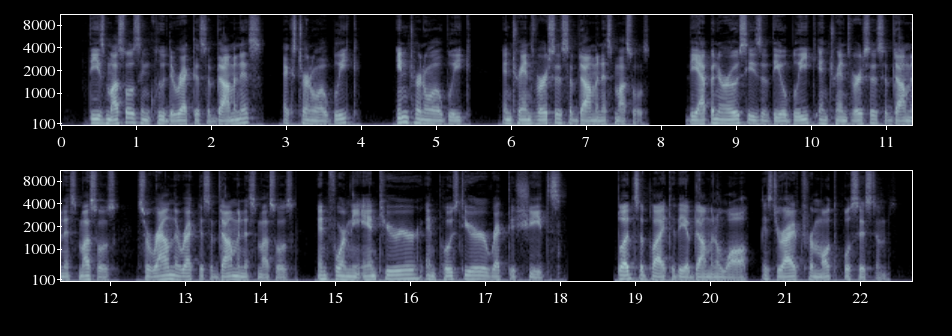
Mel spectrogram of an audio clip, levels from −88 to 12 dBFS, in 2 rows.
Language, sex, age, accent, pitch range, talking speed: English, male, 30-49, American, 90-105 Hz, 125 wpm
